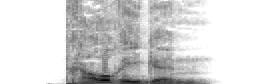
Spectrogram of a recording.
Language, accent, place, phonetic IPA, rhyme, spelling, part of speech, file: German, Germany, Berlin, [ˈtʁaʊ̯ʁɪɡn̩], -aʊ̯ʁɪɡn̩, traurigen, adjective, De-traurigen.ogg
- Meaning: inflection of traurig: 1. strong genitive masculine/neuter singular 2. weak/mixed genitive/dative all-gender singular 3. strong/weak/mixed accusative masculine singular 4. strong dative plural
